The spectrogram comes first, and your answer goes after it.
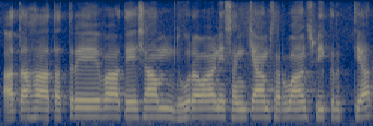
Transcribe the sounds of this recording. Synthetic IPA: ɐ̰t̪ɐɦɐ̆t̪ɐt̪ɾeːʋɐt̪eːʃaːmd̪ʱuːɾɐʋaːɳisɐŋkʰjaːmsɐɾʋaːnsʋiːkɾɪt̪jɐ

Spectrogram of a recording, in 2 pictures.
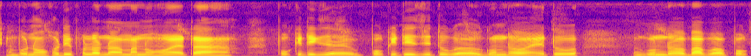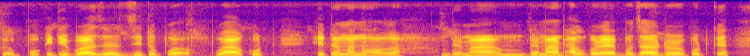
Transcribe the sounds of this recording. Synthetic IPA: bunɔxodipʰɔlɔtmanuɦɔɹɛtapɹɔkɹitipɔkɹitizitʊɡɔndʱɔhetʊ | ɡundʱɔba | pɹɔkitipɔɹazitʊppʊwaokʰutxejtuɛmanuɦɔkbɛmaɹbɛmaɹbʱalkɔɹɛbɔzaɹɔdɔɹɔpɔtkɛ

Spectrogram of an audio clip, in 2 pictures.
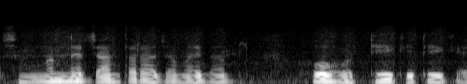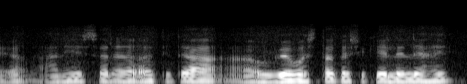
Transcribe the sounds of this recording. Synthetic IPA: səŋɡəmneɾd͡ʑant̪aɾad͡ʑaməjd̪an | hoɦoʈʰiːkɦiʈʰiːkḛa̰ɽ̃isəɾt̪it̪ʰeʋjəʋəst̪ʰakəɕiːkeleliaɦe

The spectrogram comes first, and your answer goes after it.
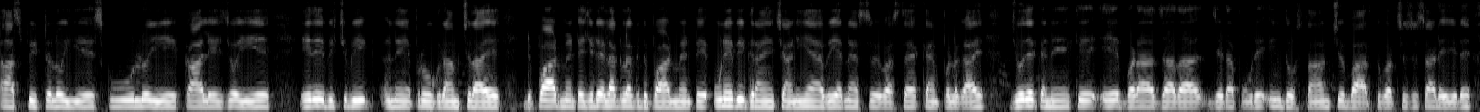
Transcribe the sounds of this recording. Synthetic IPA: ɦaːspiːʈəlɦoːieːskuːlɦoːieːkaːleːd͡ʒɦoːieː | eːd̪eːʋɪt͡ʃʋiːʊnẽːpɾoːɡɾaːmt͡ʃəlaːeː | ɖɪpaːɾʈmɛ̃ɳʈeːd͡ʒeːɽeːələɡələɡɖɪpaːɾʈmɛ̃ɳʈeːʔʊnẽːbiːɡəɾaːẽːt͡ʃaːɽ̃iːɛ̃ːəʋeːɾnɛsʋaːst̪eːkɛ̃ːmpləɡaːeː | d͡ʒoːd̪eːkəneːkɪeːbəɽaːzjaːd̪aːd͡ʒeːɽaːpuːɾeːɦɪnd̪oːst̪aːnt͡ʃbʱaːɾət̪ʋəɾʃt͡ʃsaːɽeːd͡ʒeːɽeː

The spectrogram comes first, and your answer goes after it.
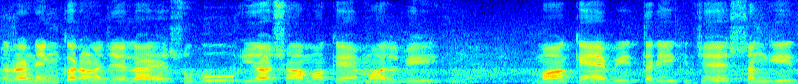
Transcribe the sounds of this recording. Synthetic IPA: ɾɐnɪ̃ŋɡkɐɾəɽ̃ʊd͡ʑeːlaːɪsʊbʱujaʃaːməkɐ̃ɦɪ̃maːlbi | mãːkɐ̃ɦɪ̃bɪt̪ɐɾiːkd͡ʑeːsɐ̃ŋɡiːt̪

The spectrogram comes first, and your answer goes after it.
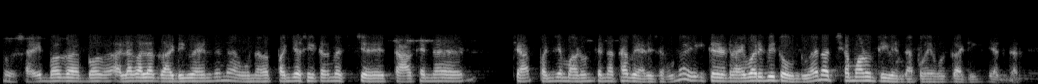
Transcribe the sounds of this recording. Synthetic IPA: osaːɦibɐɡbɐɐləɡɐləɡɡaːɖʱiaːɦɪ̃nd̪enɐʊnəpɐ̃ɲd͡ʑəsiːʈəɾmẽt͡ɕt̪ɐɦãkʰeːnɐ | t͡ɕapɐ̃ɲd͡ʑəmaːɳ̤ʊnɪ̆kʰeːnɐt̪ʰabʱijaːɾisɐɡũnd̪aɪkɾeɖɾaːɪʋəɾibʱit̪oɦũːn̆d̪uaːɦenɐʃʰamaːɳ̤ũɪt̪ʰiʋẽːnd̪apoːɪɡaːɖʱid͡ʑeɐ̃nd̪ə̰ɾ

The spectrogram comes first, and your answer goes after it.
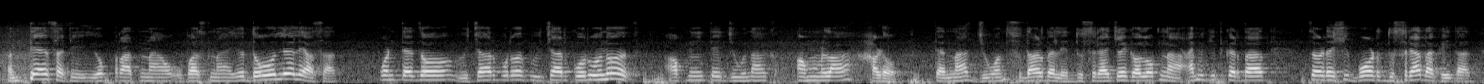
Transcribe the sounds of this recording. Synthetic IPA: ənt̪jasaʈiːjɔpɾat̪ʰnaṵpasnajed̪əleleasat̪̚ | pəɳt̪jat͡sɔʋit͡ɕaɾpuɾəkʋit͡ɕaɾkəɾunət͡sa̰pɳit̪ẽd͡ʑiʋnak | əmlahaɽɔpt̪janːad͡ʑiʋənsud̪ʱaɾd̪aled̪usɾjat͡ɕeɡələpnaa̰m̤ikiːt̪kəɾt̪at̪̚ | t͡səɽəɕiːbɔʈd̪usɾjad̪akʰəjt̪at̪̚

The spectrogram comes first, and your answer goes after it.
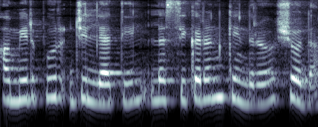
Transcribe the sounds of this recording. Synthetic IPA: həmiɾpuːɾd͡ʑiljat̪iːlːəsikəɾənkẽnd̪ɾəɕod̪ʱa

